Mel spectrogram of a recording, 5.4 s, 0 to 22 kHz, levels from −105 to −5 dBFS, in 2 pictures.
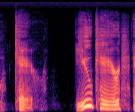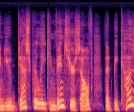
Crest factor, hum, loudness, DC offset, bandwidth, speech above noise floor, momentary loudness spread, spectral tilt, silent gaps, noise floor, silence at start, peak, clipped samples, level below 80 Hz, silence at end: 16 dB; none; -21 LUFS; under 0.1%; 13.5 kHz; 58 dB; 10 LU; -5.5 dB/octave; none; -78 dBFS; 0 s; -6 dBFS; under 0.1%; -76 dBFS; 0 s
